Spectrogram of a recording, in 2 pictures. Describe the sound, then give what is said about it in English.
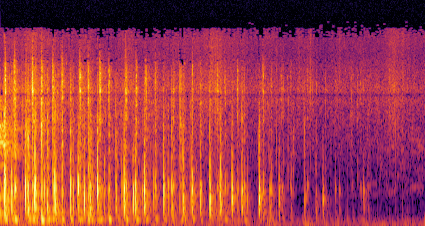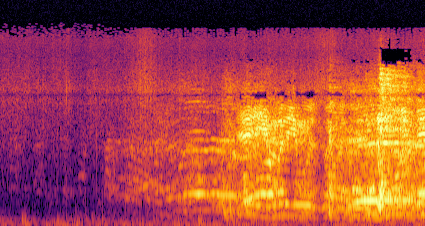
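Several horses are ridden off by a gang of outlaws who have taken them after stealing gold, in a rapid, clattering drumroll of hoofbeats that thins out and fades, then excited voices rise and fill the remaining seconds. “We'll get going and take the horses with us.”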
